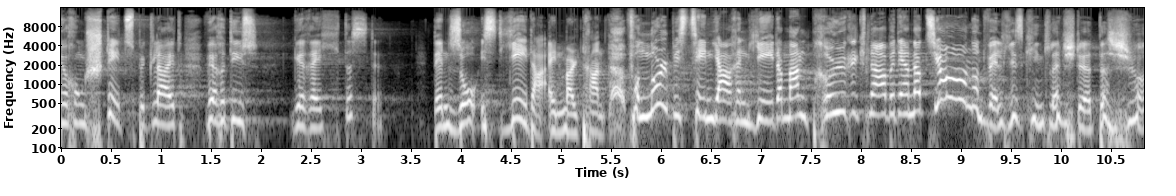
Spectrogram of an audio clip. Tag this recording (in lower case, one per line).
speech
